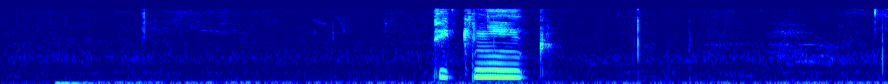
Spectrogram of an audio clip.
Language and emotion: Russian, neutral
